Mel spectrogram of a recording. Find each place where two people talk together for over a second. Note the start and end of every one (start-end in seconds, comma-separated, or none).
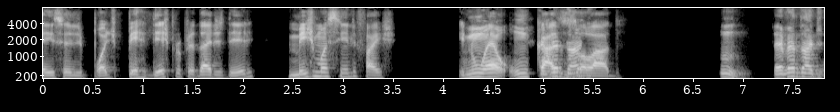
none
